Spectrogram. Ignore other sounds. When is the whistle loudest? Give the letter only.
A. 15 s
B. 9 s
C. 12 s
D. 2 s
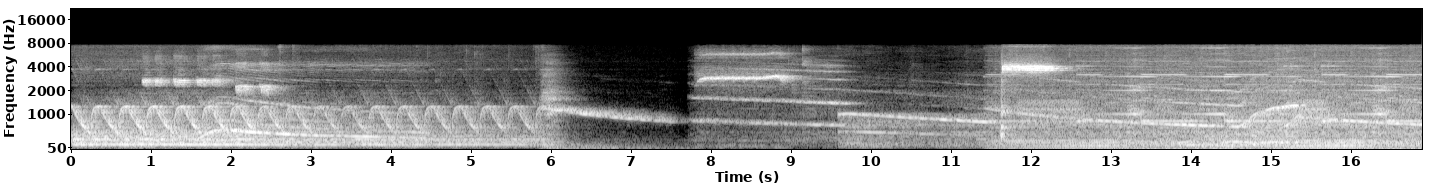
C.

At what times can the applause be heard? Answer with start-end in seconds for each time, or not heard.
not heard.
